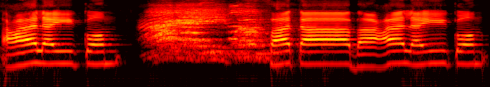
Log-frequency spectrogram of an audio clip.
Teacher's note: میم ساکن کے بعد آگے فا ہے، تو یہاں پہ ہم نے بغیر غنہ کے پڑھنا ہے. اظہار کا قاعدہ ہے، اظہار شفوی کا قاعدہ ہے، تو بغیر غنہ کے پڑھیں گے.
